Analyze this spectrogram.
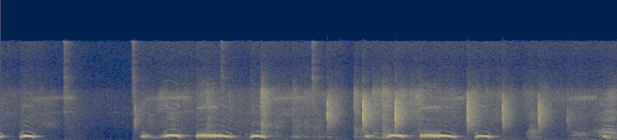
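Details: Male lure spotted dove repeating its three-part cooing phrase several times, short hollow notes and longer drawn coos, with clicking and tapping noises between phrases.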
